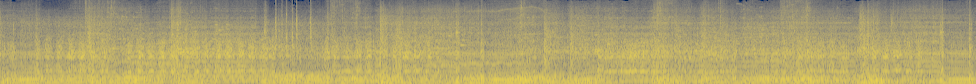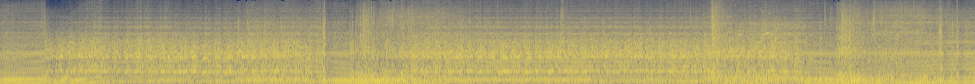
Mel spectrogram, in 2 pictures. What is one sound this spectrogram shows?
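A racing car engine revs loudly and changes pitch.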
